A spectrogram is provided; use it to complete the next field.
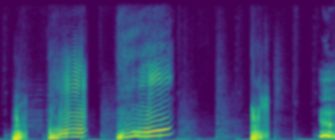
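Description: A rapid string of about five armpit fart noises, wet buzzy squelches that each rise in pitch, with one longer drawn-out blast in the middle and short gaps between them.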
